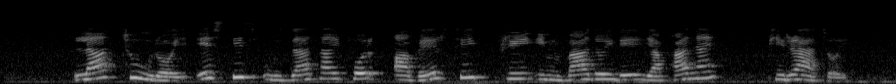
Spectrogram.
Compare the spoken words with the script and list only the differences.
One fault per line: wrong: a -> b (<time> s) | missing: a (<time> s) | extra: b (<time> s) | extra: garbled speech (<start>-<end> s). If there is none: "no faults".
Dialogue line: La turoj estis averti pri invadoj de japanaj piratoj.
extra: uzataj por (2.8 s)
